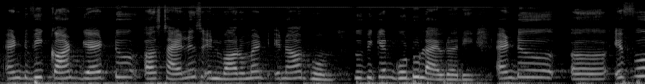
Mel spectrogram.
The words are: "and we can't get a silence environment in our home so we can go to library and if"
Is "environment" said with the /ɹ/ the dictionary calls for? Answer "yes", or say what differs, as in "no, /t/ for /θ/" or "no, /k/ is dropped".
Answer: yes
